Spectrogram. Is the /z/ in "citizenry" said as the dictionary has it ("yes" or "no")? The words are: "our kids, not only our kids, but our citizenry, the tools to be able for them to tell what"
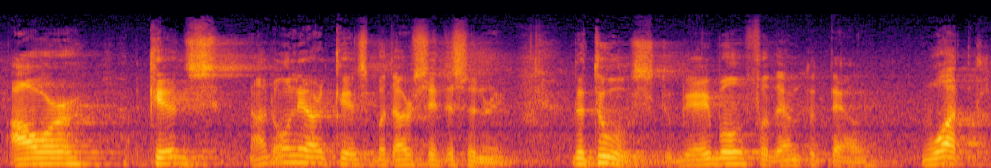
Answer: no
